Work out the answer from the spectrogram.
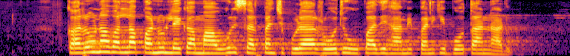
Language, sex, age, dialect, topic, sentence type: Telugu, female, 25-30, Telangana, banking, statement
